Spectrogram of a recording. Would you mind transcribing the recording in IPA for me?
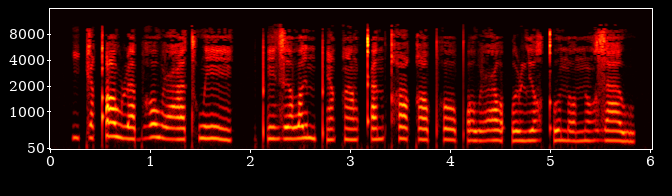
i k e qʼ ɔ w ɭ a bʱ ɔ w ʕ a tʰ w ẽ | pʼ ẽ z e lˠ i n pʼ ẽ q ĩ lˠ kʼ a n qʰ o q ɔ pʰ ɔ pʼ ɔ w ʕ ɔ ʔ o ɭ lʲ o ʁ kʼ o n ɔ n õ ʁ z a w

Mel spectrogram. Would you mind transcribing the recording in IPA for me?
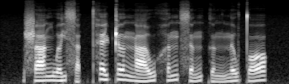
ʂ aː˧˥ ŋ w ə˧˥ j s a˨˩ t̚ t̪ʰ ɛ˧ j ʈ əː˧ ŋ aː˨˩˦ w h ə˧˥ ŋ s ə˨˩˦ ŋ k ə˨˩ ŋ n ə˧˥ w t̪ ɔ˧˥

